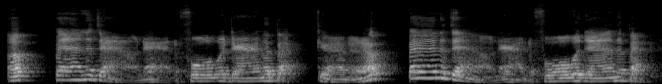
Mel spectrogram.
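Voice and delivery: drawling cowboy with swooping pitch. Shown as a demonstration. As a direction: stretch it out like a cowboy. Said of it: "cowboy voices".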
